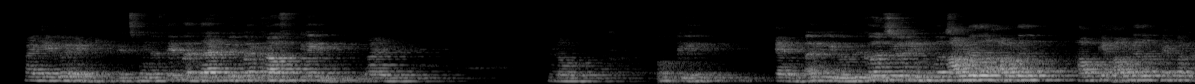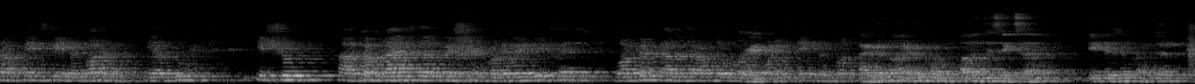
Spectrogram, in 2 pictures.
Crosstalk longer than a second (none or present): none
